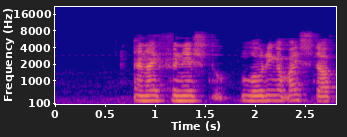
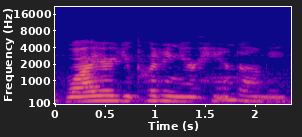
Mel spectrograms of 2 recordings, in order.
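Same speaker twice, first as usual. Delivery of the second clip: slow and soft, dazed; stunned slow calm question; slow-motion calm; 6 dB quieter than usual. Retold or imitated. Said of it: "Kinda like that, like I was in slow motion".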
